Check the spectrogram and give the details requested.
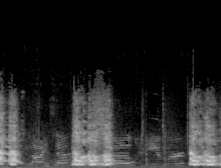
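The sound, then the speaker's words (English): Dogs bark and yip in sharp, high bursts, three loud volleys separated by quieter whining and yelping, with a slightly boxed-in sound, from inside plastic animal carriers in a graveled lot beside the Greene County Humane Society shelter, the dogs heading to foster homes. “This morning, these dogs are heading to foster homes.”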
